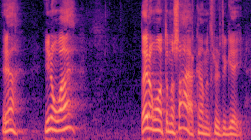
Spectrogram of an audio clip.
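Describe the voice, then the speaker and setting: A man preaching a sermon, emphatic and folksy, swinging from loud declarations to hushed asides. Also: high voice, sing-song, brisk.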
